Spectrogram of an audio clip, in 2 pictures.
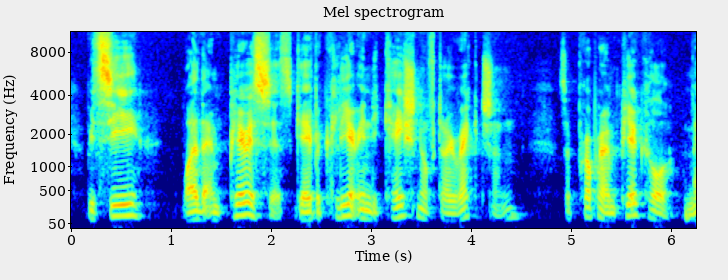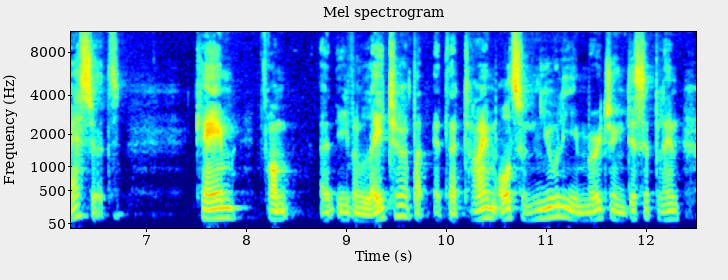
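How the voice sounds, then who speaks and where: A man with a German accent, fairly low in pitch, with lively intonation at a moderate pace. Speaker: academic lecturer. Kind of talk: conference lecture. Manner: halting.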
